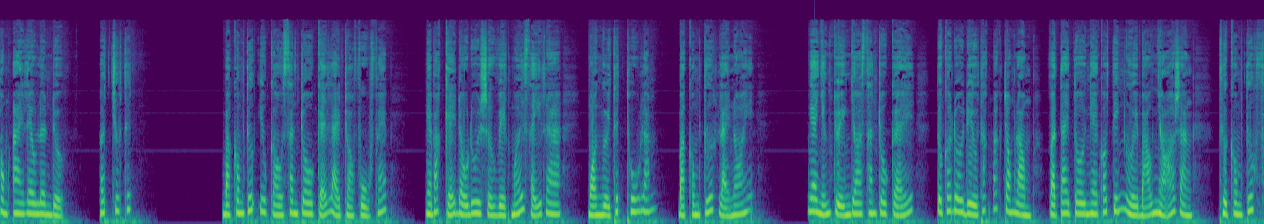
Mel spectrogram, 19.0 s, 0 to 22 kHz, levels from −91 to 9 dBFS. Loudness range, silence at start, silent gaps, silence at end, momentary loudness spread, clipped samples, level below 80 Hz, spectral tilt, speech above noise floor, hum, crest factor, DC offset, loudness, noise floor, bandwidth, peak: 4 LU; 0 s; none; 0 s; 8 LU; under 0.1%; -32 dBFS; -6.5 dB/octave; 64 dB; none; 12 dB; under 0.1%; -13 LUFS; -75 dBFS; 14.5 kHz; 0 dBFS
